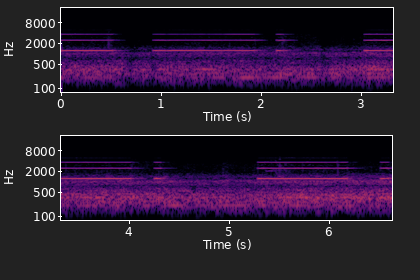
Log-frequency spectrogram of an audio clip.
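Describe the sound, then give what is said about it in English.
A steady, buzzy radio range navigation beacon tone, where the A and N signals merge into one on-course hum during an aircraft's low-angle approach to the beam, rings out over a constant roar of static and engine noise, broken by a few brief dropouts before it resumes at the same pitch. “And as you bank toward the beam, trying to hit the thin line where the A and N signals merge into one highway, you hear...”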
